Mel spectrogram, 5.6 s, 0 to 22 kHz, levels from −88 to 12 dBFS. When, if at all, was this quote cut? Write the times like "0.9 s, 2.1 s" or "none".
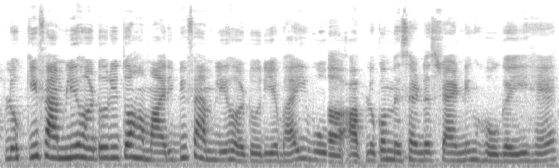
3.3 s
